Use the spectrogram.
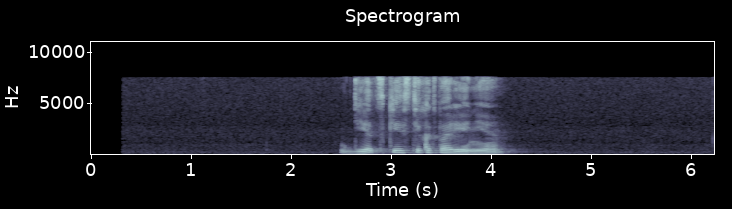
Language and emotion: Russian, neutral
